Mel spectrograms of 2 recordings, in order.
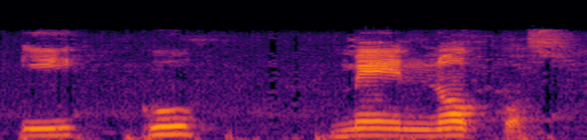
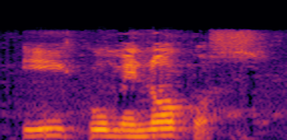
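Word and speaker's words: οἰκουμενικός: la palabra ecuménico, que en el griego se lee como ikumenokos. Ikumenokos. ¿Ya? Podemos observar que la primera letra, que el primer diptongo suena como I, y si somos observadores, enseguida está capa y posteriormente tenemos otro diptongo, que es la OU, que es la unión de un omicron con un ypsilon, que este, más abajo lo vamos a ver, tiene un sonido de U.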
